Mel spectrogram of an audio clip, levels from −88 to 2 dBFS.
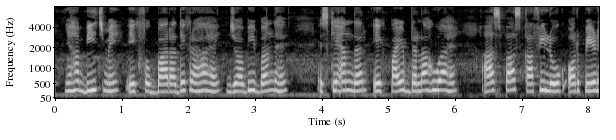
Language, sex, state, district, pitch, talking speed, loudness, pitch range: Hindi, female, Uttarakhand, Uttarkashi, 265 Hz, 190 wpm, -19 LUFS, 255-285 Hz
